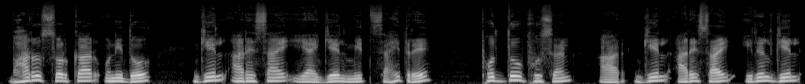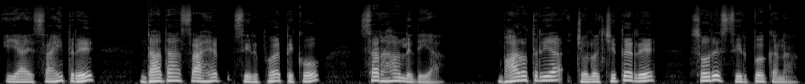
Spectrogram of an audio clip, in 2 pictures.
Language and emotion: Santali, neutral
